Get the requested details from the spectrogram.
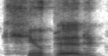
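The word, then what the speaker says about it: CPID: If you're unfamiliar with the framework, the framework is called Cupid. That's C P I D. The U is silent.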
